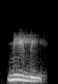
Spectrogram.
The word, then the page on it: mealy: Indian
